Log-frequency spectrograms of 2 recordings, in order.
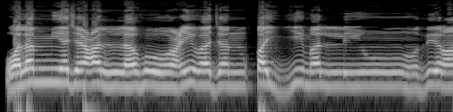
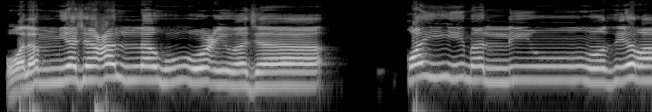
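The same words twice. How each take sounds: First: No saktah after عِوَجًا; wrong reading, one breath through; wrong reading, no pause. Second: Slow chant with a held saktah after عِوَجًا; brief breathless stop after عِوَجًا; pause without breath. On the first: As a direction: run عِوَجًا straight into قَيِّمًا without stopping. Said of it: "یہ بالکل غلط ہے". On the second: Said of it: "پڑھنے کا طریقہ کیا ہے؟". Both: Shown as a demonstration.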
